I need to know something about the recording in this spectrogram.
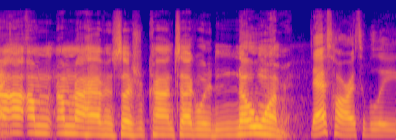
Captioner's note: stammers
